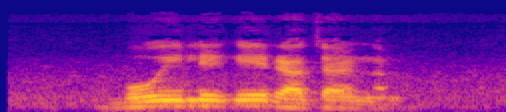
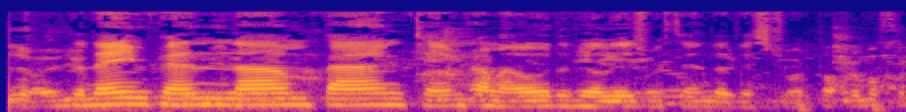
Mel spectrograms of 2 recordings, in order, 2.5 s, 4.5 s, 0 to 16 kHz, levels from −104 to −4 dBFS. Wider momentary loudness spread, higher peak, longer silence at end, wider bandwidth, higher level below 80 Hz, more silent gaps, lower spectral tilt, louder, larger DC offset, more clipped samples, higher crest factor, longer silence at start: second, 11 LU vs 16 LU; about the same, -6 dBFS vs -4 dBFS; first, 0.55 s vs 0 s; second, 4.9 kHz vs 11.5 kHz; about the same, -60 dBFS vs -58 dBFS; neither; first, -8.5 dB/octave vs -5 dB/octave; first, -20 LUFS vs -23 LUFS; neither; neither; about the same, 16 dB vs 20 dB; first, 0.55 s vs 0.05 s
